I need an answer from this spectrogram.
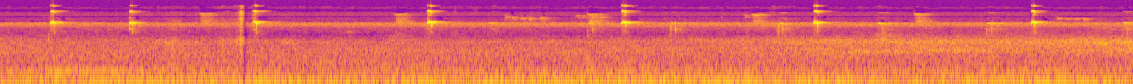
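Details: Red squirrel barking: short, sharp, high-pitched chucks repeated at irregular intervals, roughly one or two per second, over a steady low background rumble.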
